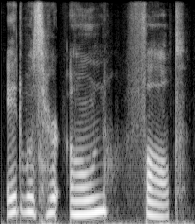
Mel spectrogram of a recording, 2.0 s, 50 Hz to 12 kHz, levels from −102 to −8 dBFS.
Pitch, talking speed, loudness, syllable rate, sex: 210 Hz, 155 wpm, -15 LUFS, 3.3 syllables/s, female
